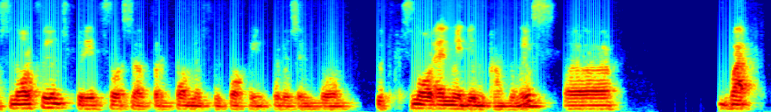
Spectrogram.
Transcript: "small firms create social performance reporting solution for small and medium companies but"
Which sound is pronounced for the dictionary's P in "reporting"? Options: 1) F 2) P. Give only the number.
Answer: 1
